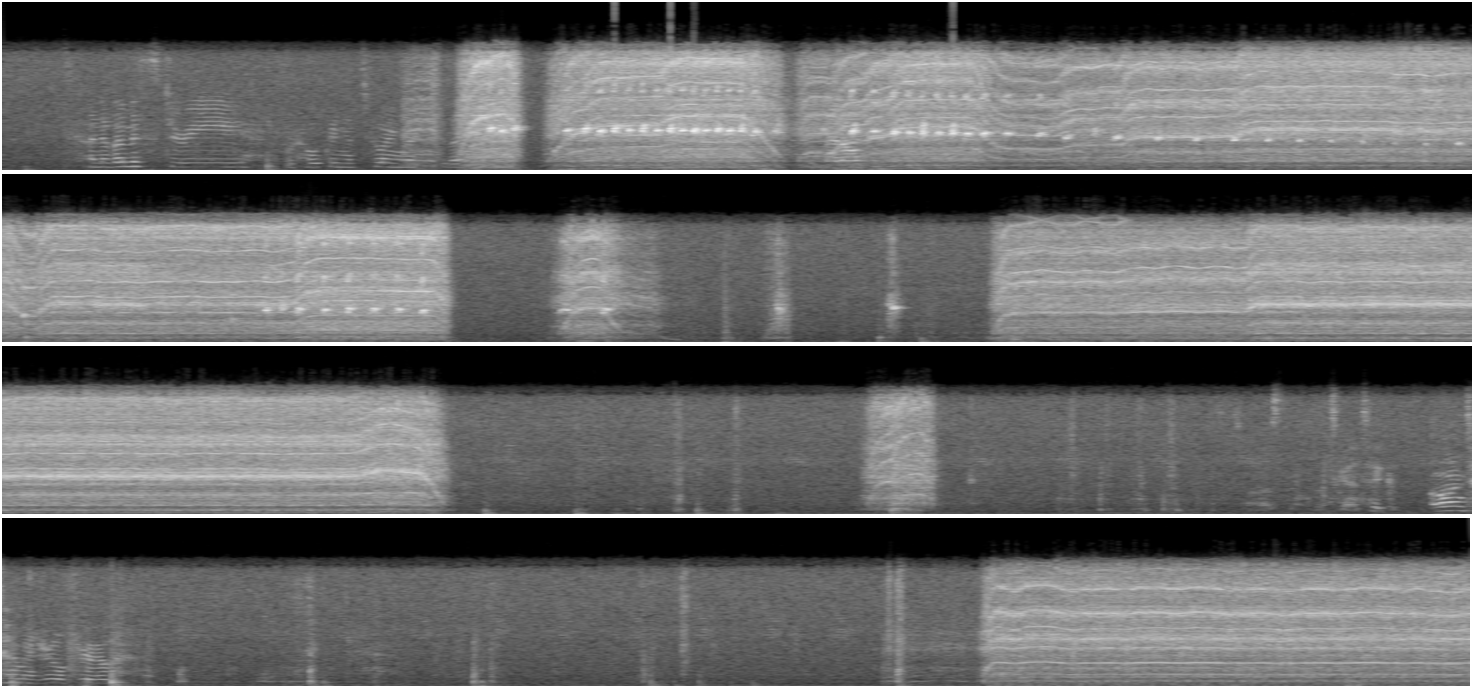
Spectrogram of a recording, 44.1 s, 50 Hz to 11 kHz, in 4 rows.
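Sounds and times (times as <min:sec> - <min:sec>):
power drill boring: 0:03.0 - 0:14.4, 0:15.2 - 0:16.0, 0:18.4 - 0:25.5, 0:28.5 - 0:29.1, 0:39.8 - 0:44.0.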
